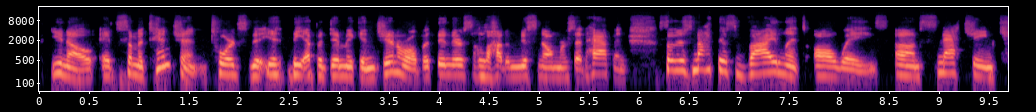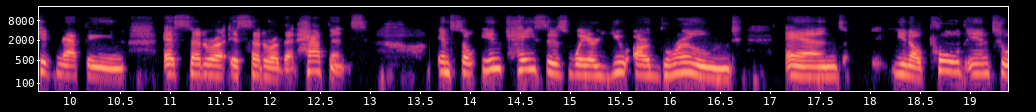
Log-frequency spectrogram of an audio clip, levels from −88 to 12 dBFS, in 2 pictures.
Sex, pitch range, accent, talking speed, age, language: female, 160-215 Hz, American, 150 wpm, 40-59, English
